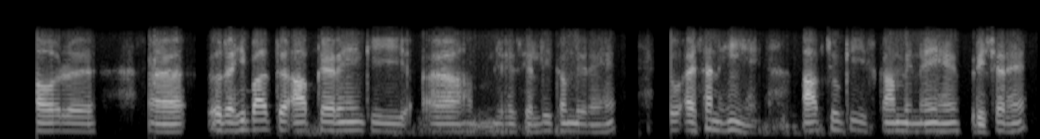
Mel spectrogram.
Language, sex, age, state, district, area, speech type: Urdu, male, 30-45, Uttar Pradesh, Azamgarh, rural, conversation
